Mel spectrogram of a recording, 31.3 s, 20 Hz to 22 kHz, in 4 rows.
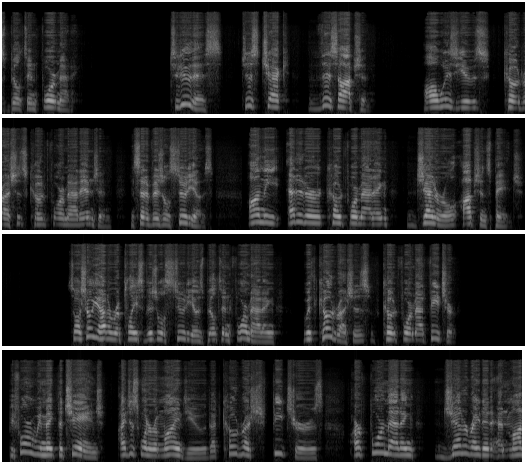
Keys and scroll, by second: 22.9 Return, 22.9 ctrl+alt+shift+o.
